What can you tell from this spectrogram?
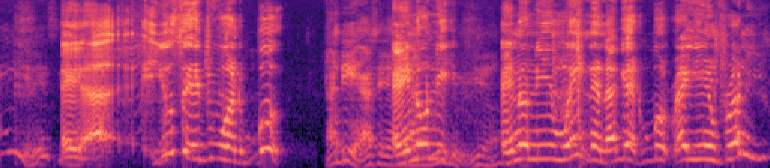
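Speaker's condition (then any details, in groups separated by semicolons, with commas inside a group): Spastic quadriplegic cerebral palsy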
